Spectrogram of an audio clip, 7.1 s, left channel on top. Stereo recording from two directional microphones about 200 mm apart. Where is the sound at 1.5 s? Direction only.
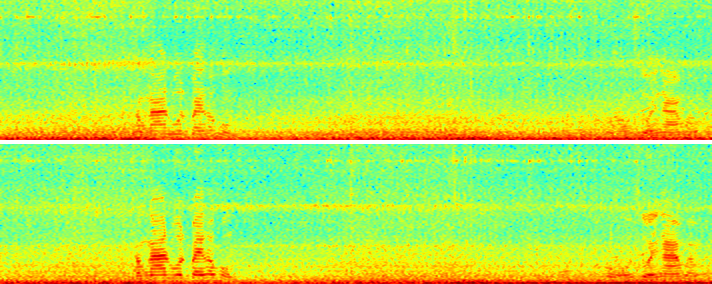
15° right (ahead or behind).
